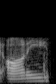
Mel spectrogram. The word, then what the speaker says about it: Ani: in the A-N-I, Ani Papyrus. If you're familiar with the A-N-I, it's pronounced Ani Papyrus, or the Ani Tablets.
